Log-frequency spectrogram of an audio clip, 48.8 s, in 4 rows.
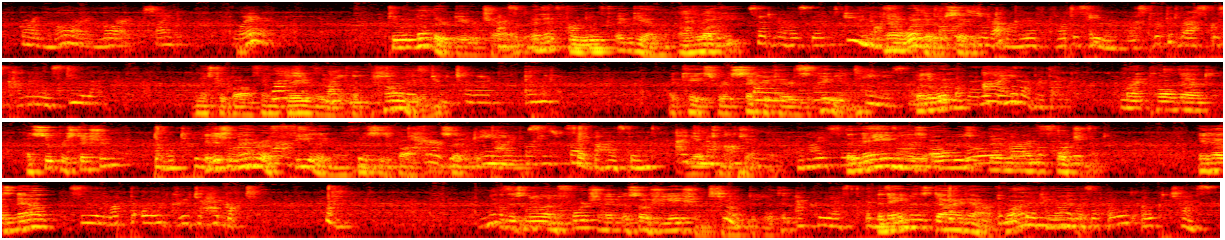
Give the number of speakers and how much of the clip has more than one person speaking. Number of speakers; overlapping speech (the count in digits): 3, about 47%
